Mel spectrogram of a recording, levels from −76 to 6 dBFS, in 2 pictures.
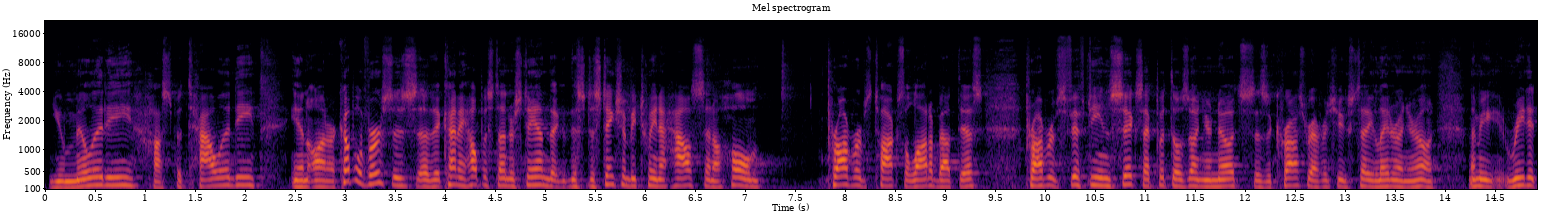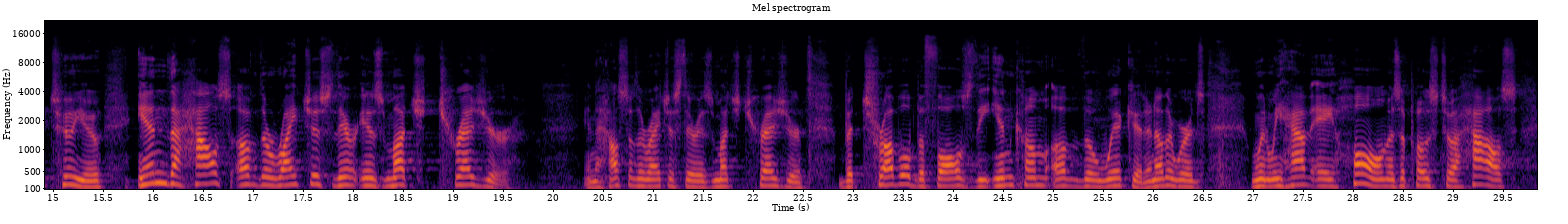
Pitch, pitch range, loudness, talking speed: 165 Hz, 150-180 Hz, -26 LUFS, 195 wpm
